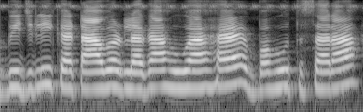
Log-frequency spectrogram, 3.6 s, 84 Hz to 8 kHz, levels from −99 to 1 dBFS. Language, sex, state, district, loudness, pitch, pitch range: Hindi, female, Jharkhand, Garhwa, -15 LUFS, 225 Hz, 220-235 Hz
